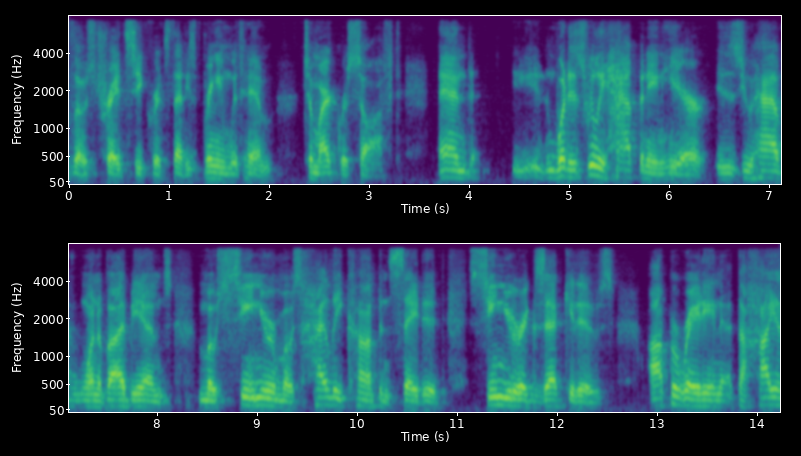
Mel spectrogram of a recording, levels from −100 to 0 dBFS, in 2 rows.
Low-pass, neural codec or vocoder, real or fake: 7.2 kHz; vocoder, 44.1 kHz, 128 mel bands, Pupu-Vocoder; fake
